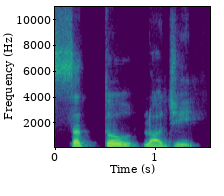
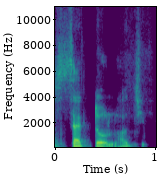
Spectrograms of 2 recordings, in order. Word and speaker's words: Sattology: both sanskrit and english so it would pronounce it as sato logi not sectology then becomes sanskrit and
